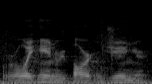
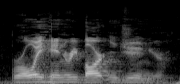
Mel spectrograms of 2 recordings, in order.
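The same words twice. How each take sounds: First: It is said in a soft, quiet voice. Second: It is said in a louder, projected voice.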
